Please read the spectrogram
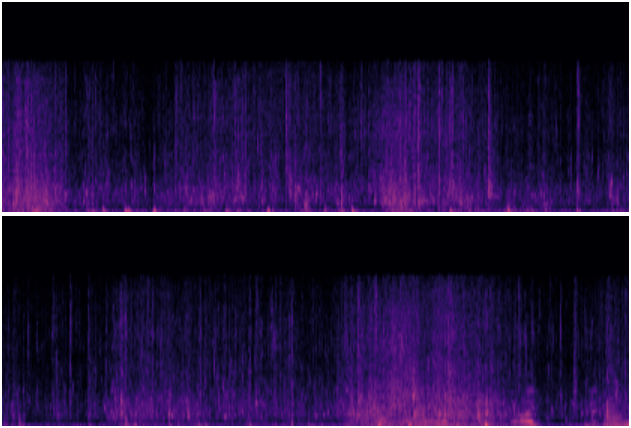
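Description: Water splashing and sloshing as a dense mass of fish thrashing in shallow water inside a net enclosure, with a dip net scooping through them. Louder bursts of splashing come and go, with many small splats and flicks throughout.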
